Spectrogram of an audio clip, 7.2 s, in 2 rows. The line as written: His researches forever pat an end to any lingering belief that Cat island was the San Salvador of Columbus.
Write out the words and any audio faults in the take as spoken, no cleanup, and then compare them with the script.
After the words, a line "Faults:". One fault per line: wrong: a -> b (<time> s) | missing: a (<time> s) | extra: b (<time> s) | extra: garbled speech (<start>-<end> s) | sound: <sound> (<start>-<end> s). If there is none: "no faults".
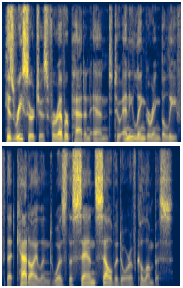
His researches forever pat an end to any lingering belief that Cat island was the San Salvador of Columbus.
Faults:
no faults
